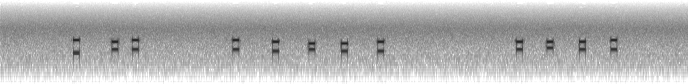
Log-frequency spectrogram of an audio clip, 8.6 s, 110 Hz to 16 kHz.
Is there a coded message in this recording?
Yes: DTMF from 0.9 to 7.7 s, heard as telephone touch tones, dialled by hand, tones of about 80 ms. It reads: 389 95745 8089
